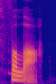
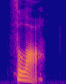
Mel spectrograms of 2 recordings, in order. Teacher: you drop that hard R and it literally becomes fala. Just a light airy H sound at the very end. · the R at the very end of these verbs actually sounds like the English H in a lot of Brazilian accents. You take that hard rolling R and you just let it breathe into this soft, breathy H.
